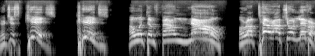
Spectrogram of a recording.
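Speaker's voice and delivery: furious villain yell. Recapping a movie scene, the speaker imitates Snyder angry, talking to Brown. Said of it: "Snyder like is angry".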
